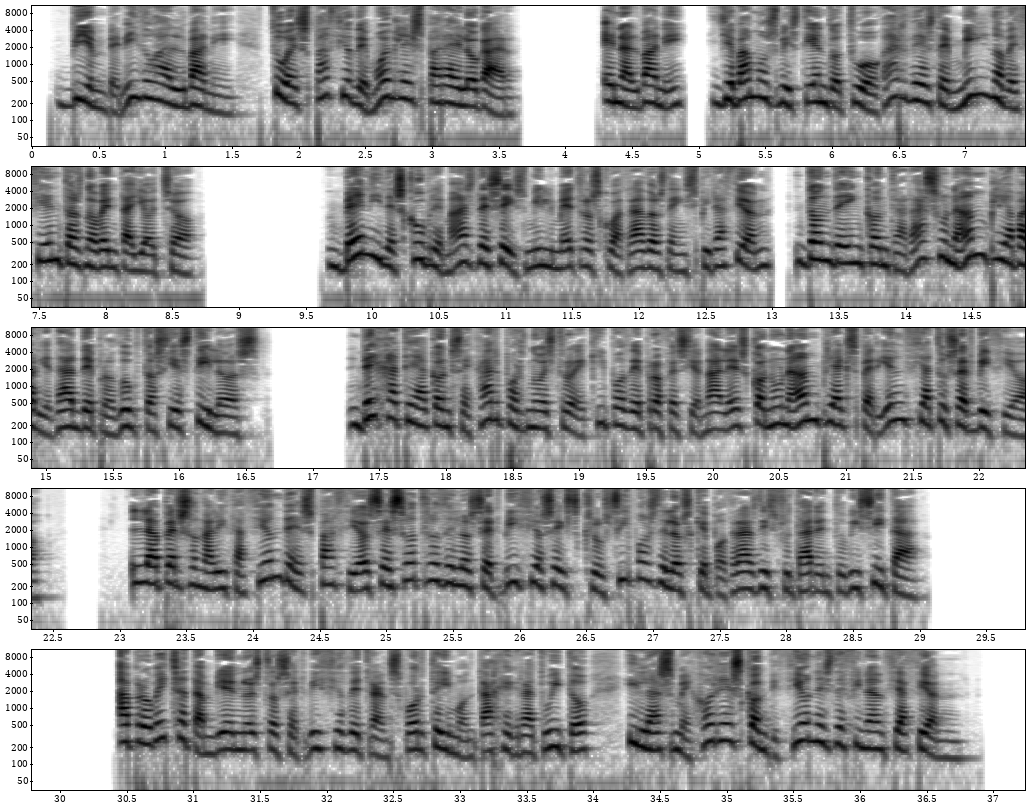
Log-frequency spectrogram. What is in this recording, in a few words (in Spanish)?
FEMALE Video, Locutora online española-catalana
